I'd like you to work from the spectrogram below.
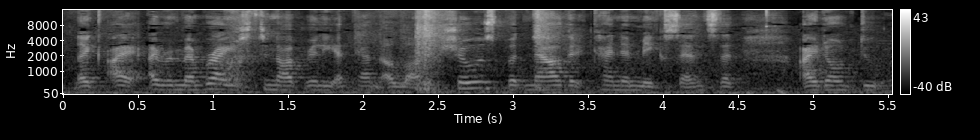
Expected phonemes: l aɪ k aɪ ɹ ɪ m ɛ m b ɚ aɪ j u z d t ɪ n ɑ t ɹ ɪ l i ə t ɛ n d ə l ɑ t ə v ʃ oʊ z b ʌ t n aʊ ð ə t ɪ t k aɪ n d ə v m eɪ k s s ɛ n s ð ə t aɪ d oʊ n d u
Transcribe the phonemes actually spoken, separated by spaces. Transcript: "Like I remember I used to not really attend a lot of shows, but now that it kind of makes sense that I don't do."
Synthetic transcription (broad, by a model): l aɪ k aɪ ɹ ɪ m ɛ m b ɚ aɪ j u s t ɪ n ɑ t ɹ ɪ l i ə t ɛ n d ə l ɑ t ə v ʃ oʊ z b ʌ t n aʊ ð ə t ɪ t k aɪ n d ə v m eɪ k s s ɛ n s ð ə t aɪ d oʊ n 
